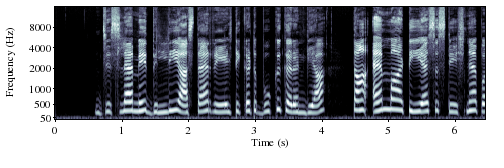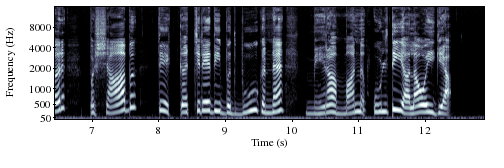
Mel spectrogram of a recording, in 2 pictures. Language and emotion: Dogri, disgusted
